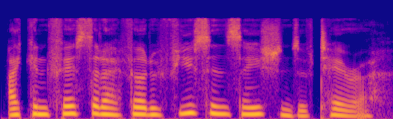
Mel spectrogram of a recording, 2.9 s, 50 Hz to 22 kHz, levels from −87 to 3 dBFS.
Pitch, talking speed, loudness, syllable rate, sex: 210 Hz, 205 wpm, -16 LUFS, 5.2 syllables/s, female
